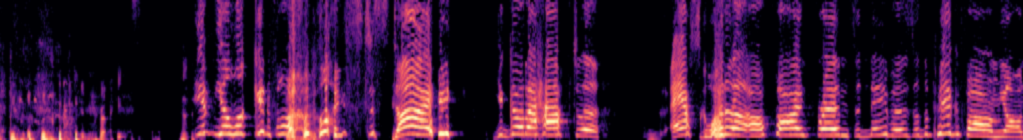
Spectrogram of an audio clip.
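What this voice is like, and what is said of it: Put-on accent mixing two accents. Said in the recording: “What accent is this becoming? It's like a combination of the two.”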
